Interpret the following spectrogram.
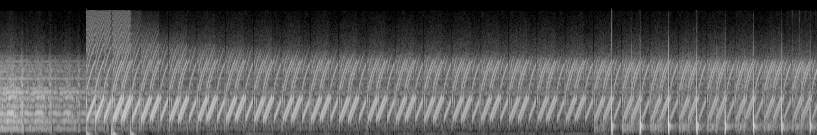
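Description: Electronic dub siren effect between tunes, making a fast run of short rising chirps at about eight a second. From about three-quarters of the way in, sharp regular ticks join it.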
